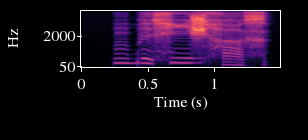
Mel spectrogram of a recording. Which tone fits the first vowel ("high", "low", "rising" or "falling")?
falling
